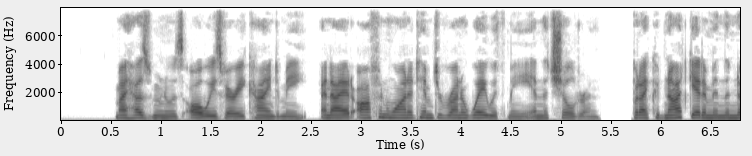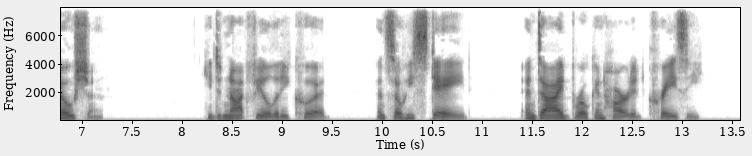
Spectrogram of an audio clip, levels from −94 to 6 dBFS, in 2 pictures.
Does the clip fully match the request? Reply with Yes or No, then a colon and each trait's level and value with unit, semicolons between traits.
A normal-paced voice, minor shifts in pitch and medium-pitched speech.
No: fast, 210 wpm; narrow, 2.3 semitones; medium, 180 Hz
